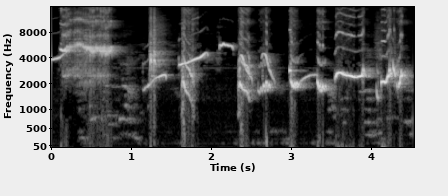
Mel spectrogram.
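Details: Oriental magpie-robin song used as a lure to draw other magpie-robins into singing: loud, varied whistled phrases, slurred notes and sharp rising and falling sweeps in quick bursts separated by short pauses.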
